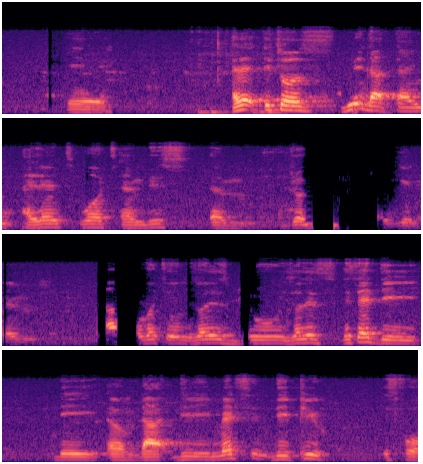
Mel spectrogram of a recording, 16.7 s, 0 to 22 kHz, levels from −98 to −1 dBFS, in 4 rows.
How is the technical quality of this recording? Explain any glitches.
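The recording has two kinds of call-processing glitch.

Other side's voice leaking through: the echo canceller likely failed to fully remove the far-end audio that the loudspeaker played back into the microphone. A faint second voice surfaces at 0.42–0.46 s, 6.63–7.55 s, 8.37–9.33 s and 12.65–13.11 s. It is clearest around 7 s, where it sits roughly 20 dB below the speech, and elsewhere it stays about 30 to 35 dB down.

Speech suppressed in double talk: when both sides spoke at once, the echo canceller likely couldn't separate the local talker from the echo and attenuated everything. Between 7.21 and 8.46 s, and again from 9.37 to 10.97 s, the speech dips very deeply in pieces, adding up to well over half a second each time.

The Opus call path limits the audio to 8 kHz, which is the normal bandwidth for this codec setting.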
